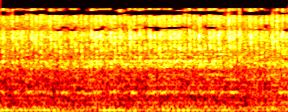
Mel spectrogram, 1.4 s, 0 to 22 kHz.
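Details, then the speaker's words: Petrol engine after a Meca-Run engine flush, oil and filter change, oil pressure just over 4 bar, with a leaking manifold gasket and carburettor: a smooth, even low idle with the earlier tapping clicks gone; normal idle. "Avant on entendait du clic là-dedans. clic enfin pas du clic petit hein au sens propre du terrain mais un clic clic clic clic ça tapait là-dedans maintenant ça le fait plus"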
